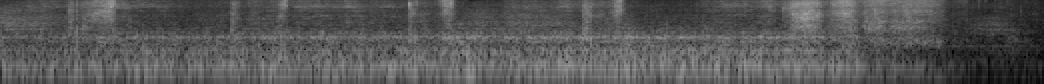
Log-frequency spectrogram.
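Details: Hand-spun wheel hub after the hub was cleaned and its seized lock freed, with the original bearings still fitted: a steady, even rush with only a light scrape, dying as it coasts down. The bearings turn smoothly and are tighter than before.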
